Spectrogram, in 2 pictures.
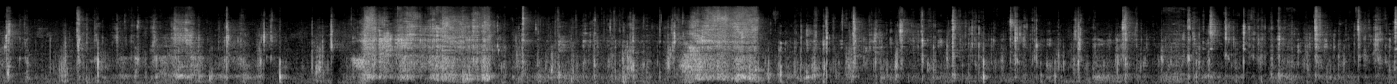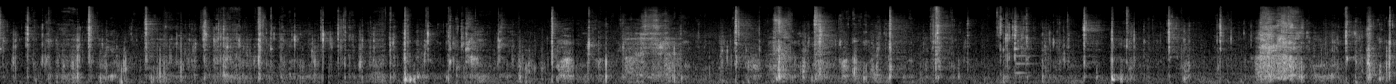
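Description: A man chews and smacks his lips loudly close to a microphone.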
